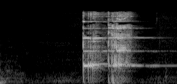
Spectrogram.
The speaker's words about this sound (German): Erstmal anstoßen. Komm.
